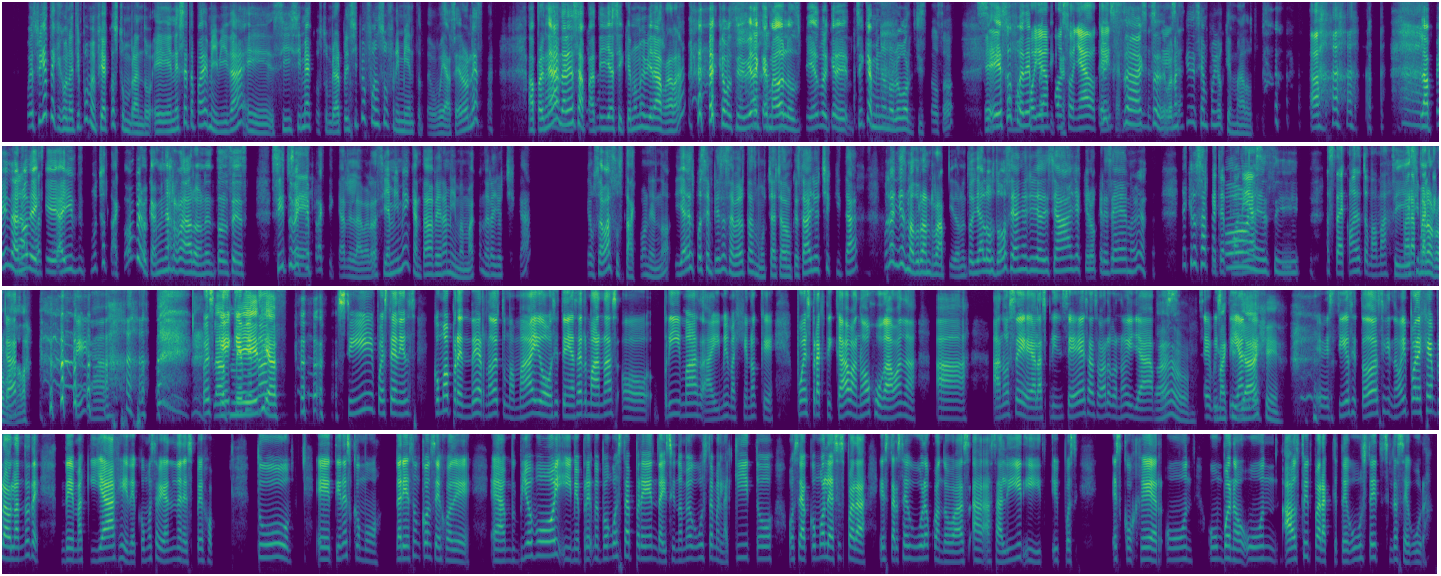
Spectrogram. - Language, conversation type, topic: Spanish, podcast, ¿Qué prendas te hacen sentir más seguro?
- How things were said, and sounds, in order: chuckle; tapping; laugh; laugh; chuckle; giggle; laugh; laugh; chuckle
